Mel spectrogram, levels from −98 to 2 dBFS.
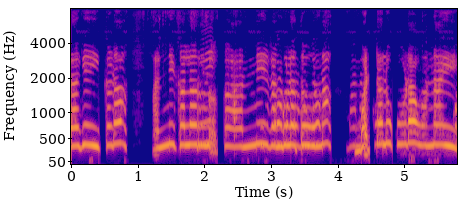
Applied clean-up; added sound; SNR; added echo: none; none; none; none.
